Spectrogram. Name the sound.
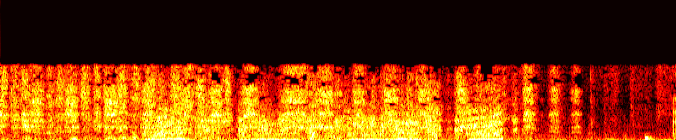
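dog panting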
